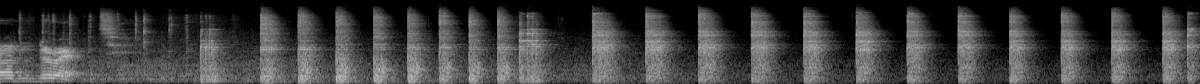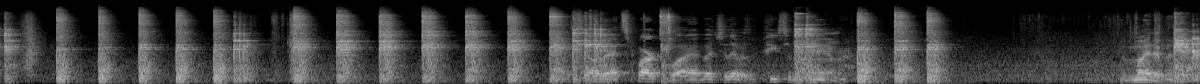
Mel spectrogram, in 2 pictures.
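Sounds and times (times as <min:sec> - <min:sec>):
hammer striking steel on anvil: 0:02.0 - 0:18.8.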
